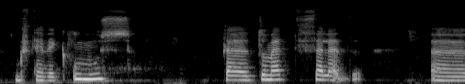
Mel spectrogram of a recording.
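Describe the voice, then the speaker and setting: Very slow and broken by long, frequent pauses, a woman's somewhat breathy voice stays at a medium pitch with monotone, flat intonation. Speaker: dietitian and vlogger. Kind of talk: casual vlog. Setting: friend's home while traveling.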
